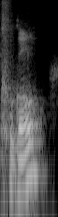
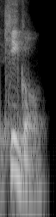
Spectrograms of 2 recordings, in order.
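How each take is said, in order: First: It is said in the Litvish Yiddish way. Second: It is said in the southern Yiddish way.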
